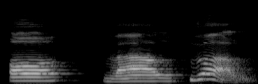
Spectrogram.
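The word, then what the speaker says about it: available: हम इसको क्या पढ़ते हैं, अवेलेबल को अवेलेबल बोलते हैं। सही प्रोनाउंसिएशन क्या है, स्ट्रेस के साथ, अ, धीरे से पढ़ते हैं, अ वैल, वैल, अवैलवल, अवैलवल, अवैलवल, स्ट्रेस।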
